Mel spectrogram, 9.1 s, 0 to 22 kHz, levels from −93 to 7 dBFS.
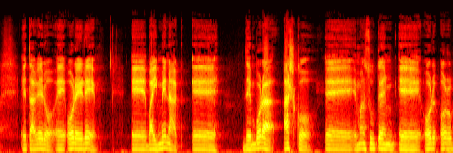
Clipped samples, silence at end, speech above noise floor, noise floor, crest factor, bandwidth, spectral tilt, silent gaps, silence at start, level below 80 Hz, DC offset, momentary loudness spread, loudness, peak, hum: under 0.1%; 0 s; 26 dB; -43 dBFS; 16 dB; 13.5 kHz; -5 dB/octave; none; 0.05 s; -44 dBFS; under 0.1%; 9 LU; -16 LUFS; 0 dBFS; none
